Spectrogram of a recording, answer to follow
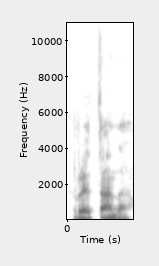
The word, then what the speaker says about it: Retana: Retana. There it is. my God. Ratana. Retana. Oops. That's some, You can roll your R's if you want.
